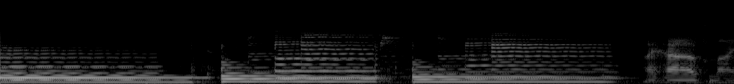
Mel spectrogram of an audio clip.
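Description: Sustained synth tones run through a chorus effect pedal during live techno playing, thick shimmering chords held for seconds at a time with brief breaks, a voice briefly audible near the end.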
